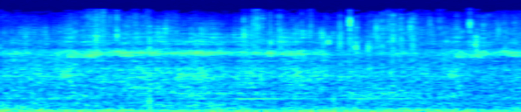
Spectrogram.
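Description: Water rushes and splashes.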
